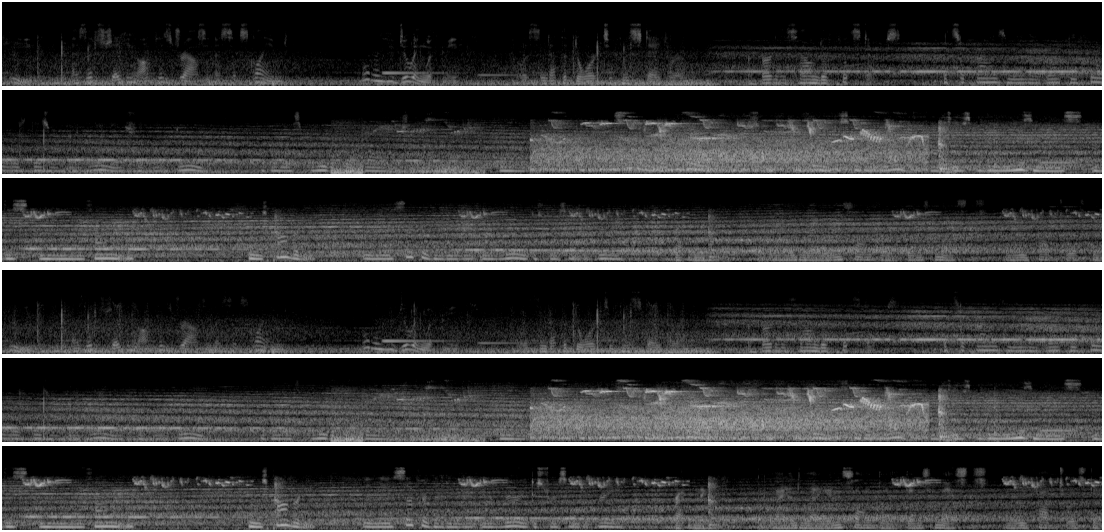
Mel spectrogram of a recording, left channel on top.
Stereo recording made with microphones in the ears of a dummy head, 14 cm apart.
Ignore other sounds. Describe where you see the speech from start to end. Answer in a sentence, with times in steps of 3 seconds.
In this clip you hear the speech on the left from 0 s, in the centre from 21 s and on the right from 24 s.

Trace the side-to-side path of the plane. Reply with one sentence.
You can hear the plane go from the right side to the left.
